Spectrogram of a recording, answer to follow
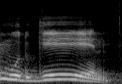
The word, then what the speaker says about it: gehen: Eu não falo gehen com esse H, eu falo, esse H é mudo, gehen.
